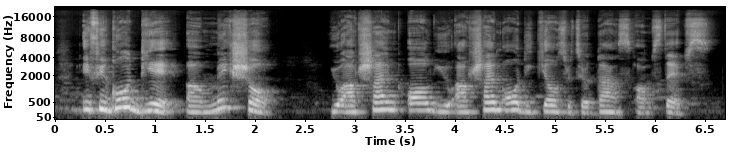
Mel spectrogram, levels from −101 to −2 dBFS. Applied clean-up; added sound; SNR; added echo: none; none; none; none.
